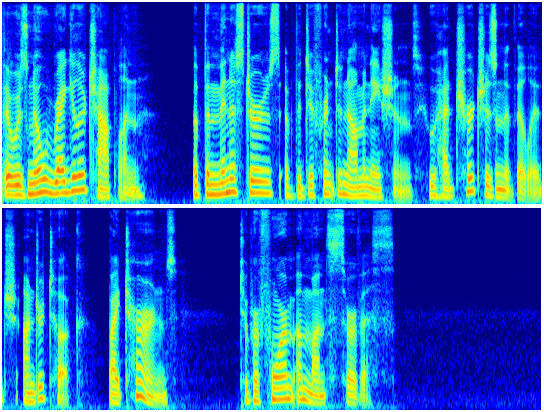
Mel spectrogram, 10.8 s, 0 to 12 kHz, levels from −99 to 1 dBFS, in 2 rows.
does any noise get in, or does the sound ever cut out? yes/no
no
